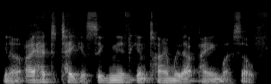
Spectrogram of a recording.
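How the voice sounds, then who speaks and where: A man in his forties talks through his experience as a founder. His voice is husky and low. He pauses often, piling up fillers and restarting sentences as he reflects. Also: fairly even intonation, dark tone. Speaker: startup CEO guest. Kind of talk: interview answers.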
